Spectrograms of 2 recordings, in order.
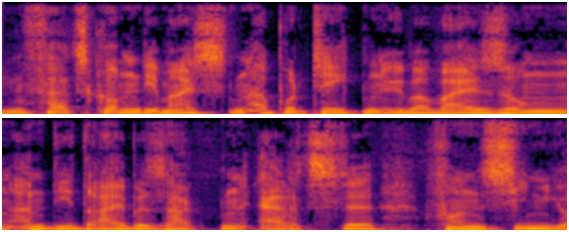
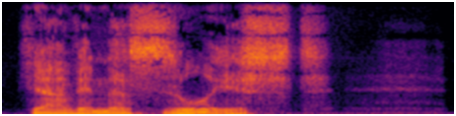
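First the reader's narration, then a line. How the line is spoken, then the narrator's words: Sighing. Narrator (German): seufzend revidierte Brunetti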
